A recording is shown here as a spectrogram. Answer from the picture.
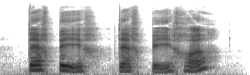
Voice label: "erdbeer", alsace

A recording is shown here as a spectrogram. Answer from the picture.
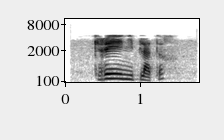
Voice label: "grieni blatter", Bas Rhin; vin; feuilles vertes

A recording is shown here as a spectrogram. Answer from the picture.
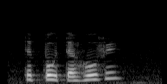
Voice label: "bodehowwel", Bas Rhin; vin; rabot de fond

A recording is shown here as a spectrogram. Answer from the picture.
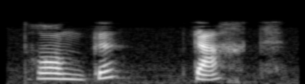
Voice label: "ranke", Bas Rhin; vin; sarment

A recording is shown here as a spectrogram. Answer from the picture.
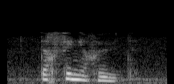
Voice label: "fingerhuet", alsace

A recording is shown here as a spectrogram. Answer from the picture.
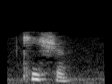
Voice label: "kicha", alsace

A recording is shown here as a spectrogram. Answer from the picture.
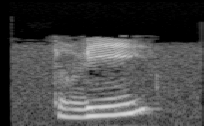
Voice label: "wi", alsace

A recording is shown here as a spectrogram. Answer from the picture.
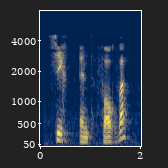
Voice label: "entfarwe", alsace; vin; se décolorer

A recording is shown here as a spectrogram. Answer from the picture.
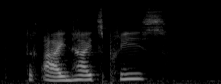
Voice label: "einheitspriss", alsace

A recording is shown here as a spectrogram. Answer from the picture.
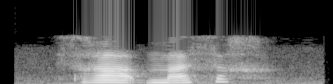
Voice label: "rabmasser", Bas Rhin; vin; serpe

